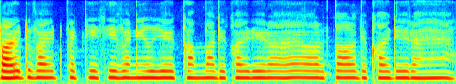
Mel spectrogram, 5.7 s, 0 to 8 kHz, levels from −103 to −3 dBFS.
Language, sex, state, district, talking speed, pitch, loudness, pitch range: Hindi, male, Chhattisgarh, Raigarh, 190 wpm, 235 Hz, -19 LUFS, 235-240 Hz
